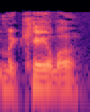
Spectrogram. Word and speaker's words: Michaela: The women, Michael with an A on the end of it. You pronounce it Michaela. Well, anyway, Michaela Pereira spoke with Fareed Zakaria, GPS host, Fareed Zakaria, GPS, about the U.S.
